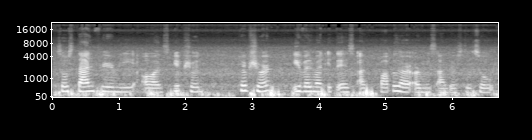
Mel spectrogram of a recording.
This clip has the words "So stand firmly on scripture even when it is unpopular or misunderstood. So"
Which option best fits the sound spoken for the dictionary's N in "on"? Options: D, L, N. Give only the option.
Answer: N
